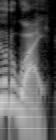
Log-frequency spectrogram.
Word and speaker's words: Uruguai: Veja em Uruguai, o som fraco u, o som forte a e o som fraco I, todos juntos na sílaba guai.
